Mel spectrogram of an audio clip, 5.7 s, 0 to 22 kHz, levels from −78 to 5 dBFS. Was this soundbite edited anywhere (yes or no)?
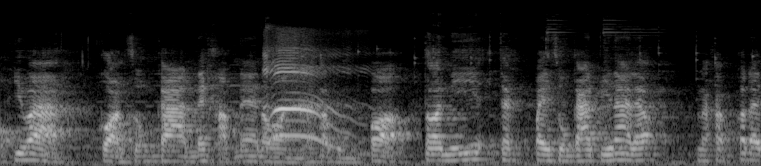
no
